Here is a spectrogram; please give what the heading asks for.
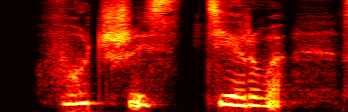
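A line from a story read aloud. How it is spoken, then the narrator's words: Whisper. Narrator (Russian): шепот Альбины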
